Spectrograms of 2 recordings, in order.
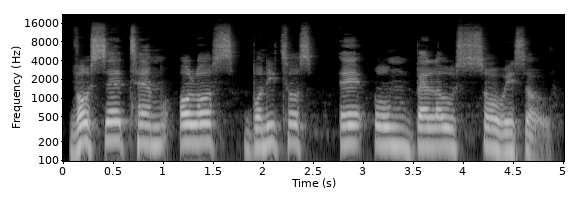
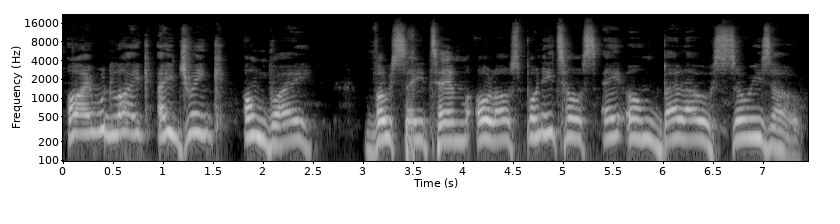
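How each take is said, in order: First: "Você tem olhos bonitos e um belo sorriso" spoken slowly, syllable by syllable; hesitant Portuguese attempt; slow careful Portuguese. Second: A slow, higher-pitched, mildly loud "Você tem olhos bonitos e um belo sorriso"; mock English tourist in Portugal speaking slowly. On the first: Shown as a demonstration. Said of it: "Did I butcher that?". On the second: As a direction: ham up a clumsy Brit abroad addressing a waiter. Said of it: "the Englishman on holiday ... really loudly".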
